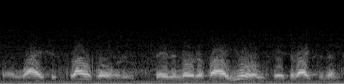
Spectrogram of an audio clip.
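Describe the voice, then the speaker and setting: Man acting clipped detective, deep voice, old-time radio drama, muffled recording with faint noise. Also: a little fast, mellow, lightly acted. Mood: interrogating. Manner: clipped, probing questioning. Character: brisk, businesslike male police detective questioning witnesses.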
